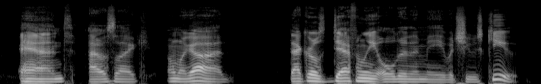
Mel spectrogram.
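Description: At a moderate pace, a man talks in a normal speaking voice of medium pitch, recorded very cleanly against a silent background. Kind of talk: casual chat. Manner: excitable.

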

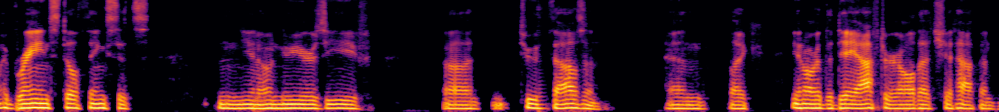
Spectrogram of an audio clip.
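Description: In a Canadian accent, a man with a dark, mellow tone and a fairly low pitch speaks in a monotone, flat way with long, frequent pauses, on a very clean recording with a silent background. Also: fairly slow pace, dry, close sound with no echo. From Ontario, Canada (Brampton). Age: 40s. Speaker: author and history scholar. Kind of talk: interview conversation.

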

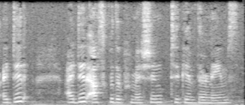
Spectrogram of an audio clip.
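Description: Noticeable background noise runs under a woman's fairly high pitch. She talks at a moderate pace. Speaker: podcast host. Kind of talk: casual chat. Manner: animated, jokey.

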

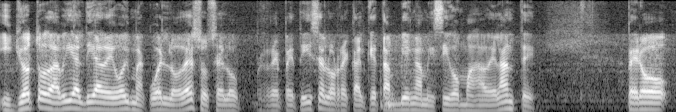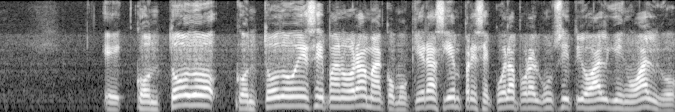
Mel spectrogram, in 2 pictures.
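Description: A man with an unremarkable speaking voice talks at a moderate pace, his fairly high pitch moving in lively intonation. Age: 60s. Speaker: radio host. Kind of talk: radio talk show.

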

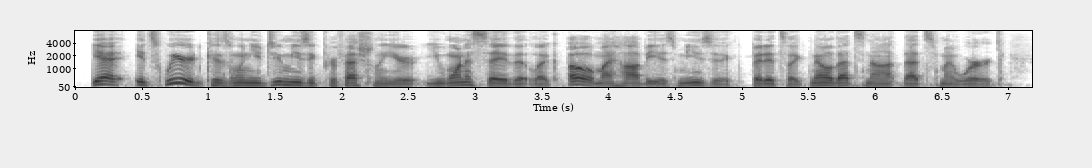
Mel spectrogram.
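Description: A man with an American accent talks in a normal speaking voice at medium pitch, with lively intonation and hardly any pauses. The recording is very clean, with a silent background. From United States. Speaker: indie soul musician. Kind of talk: interview.

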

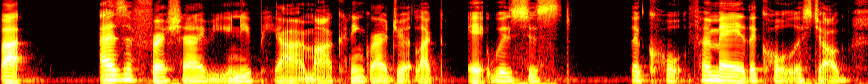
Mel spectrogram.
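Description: Speaking with an Australian accent, a woman with a very deep, low pitch keeps a moderate pace and fairly even intonation. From Perth, Western Australia. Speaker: PR and media business owner. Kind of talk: casual chat. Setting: studio.

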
